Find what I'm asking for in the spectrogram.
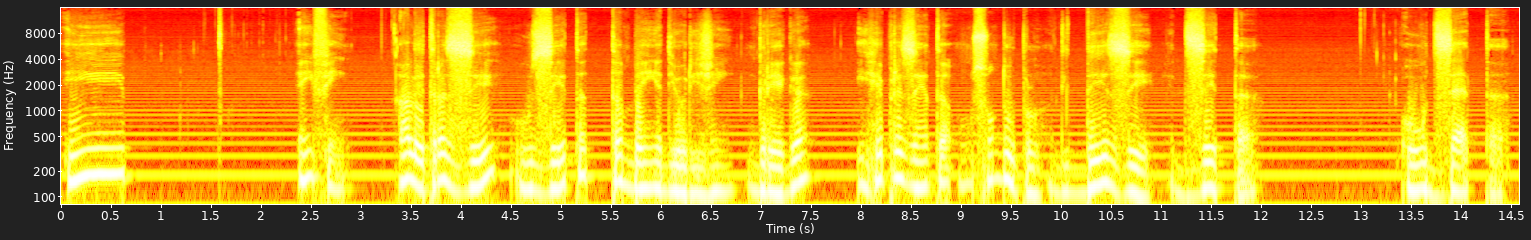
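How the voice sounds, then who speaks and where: A man teaching a lesson, speaking deliberately, pausing often and correcting himself. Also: mid-range voice, vocal fry, darkish tone, faint music behind. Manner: deliberate, halting, repeats and self-corrects. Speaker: Latin teacher. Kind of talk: slow explanatory lesson.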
